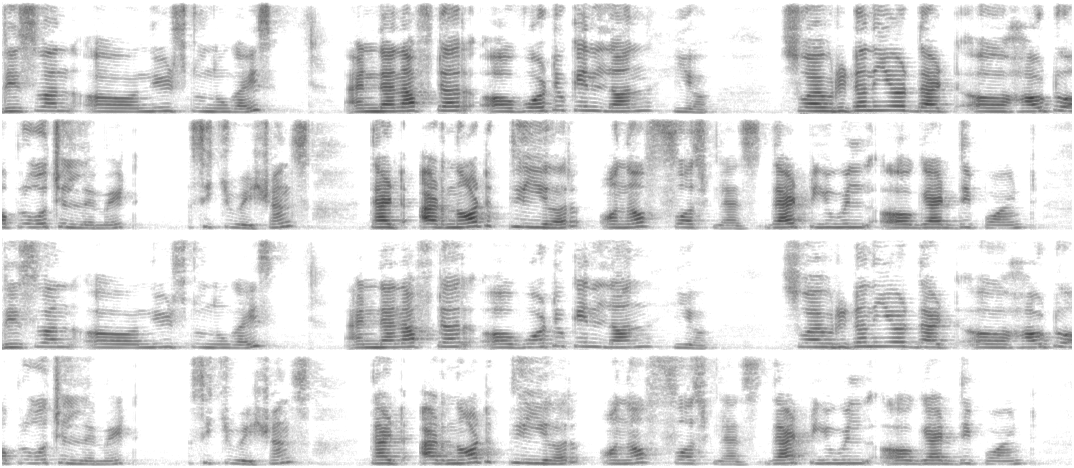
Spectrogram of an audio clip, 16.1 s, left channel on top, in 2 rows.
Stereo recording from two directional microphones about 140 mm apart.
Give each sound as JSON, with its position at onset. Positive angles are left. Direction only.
{"t": 0.0, "sound": "speech", "side_deg": 35}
